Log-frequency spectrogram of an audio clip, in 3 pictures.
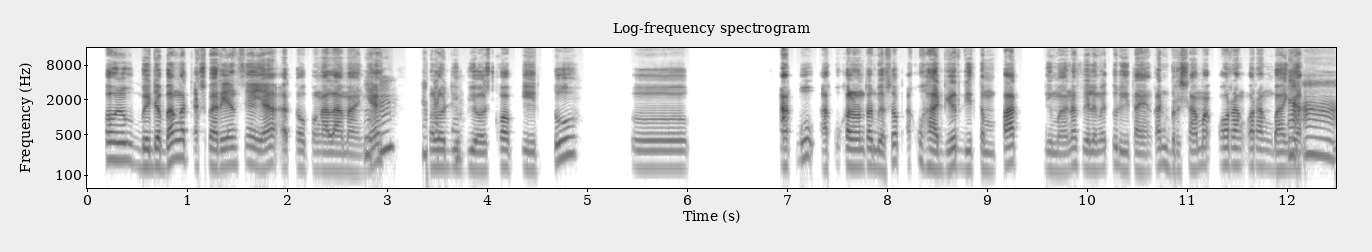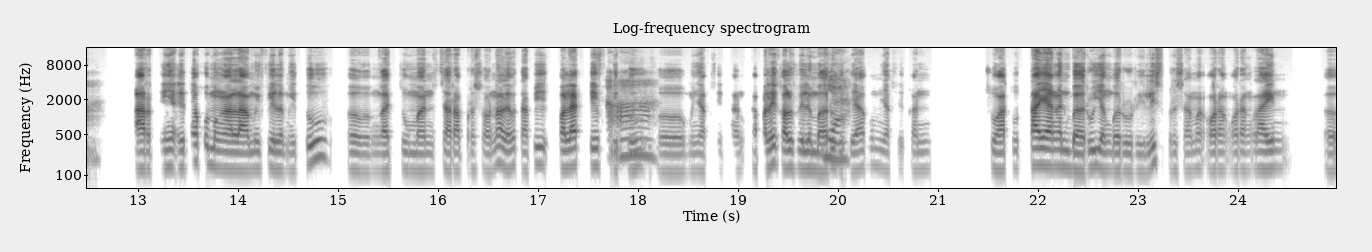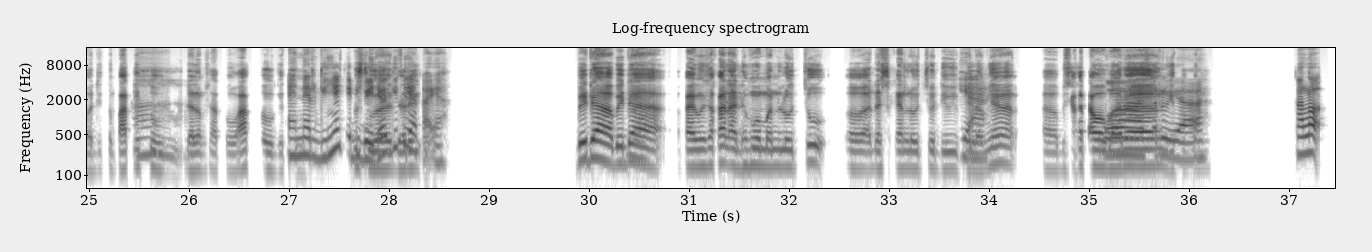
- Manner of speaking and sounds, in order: in English: "experience-nya"; other background noise; in English: "scene"
- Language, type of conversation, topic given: Indonesian, podcast, Bagaimana teknologi streaming mengubah kebiasaan menonton kita?
- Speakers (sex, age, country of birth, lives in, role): female, 40-44, Indonesia, Indonesia, host; male, 30-34, Indonesia, Indonesia, guest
